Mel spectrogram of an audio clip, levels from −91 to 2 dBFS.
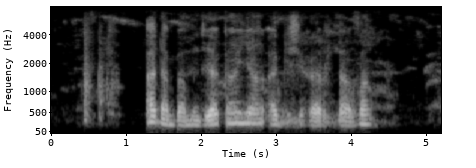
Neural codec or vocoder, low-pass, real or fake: vocoder, 44.1 kHz, 128 mel bands, Pupu-Vocoder; 7.2 kHz; fake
